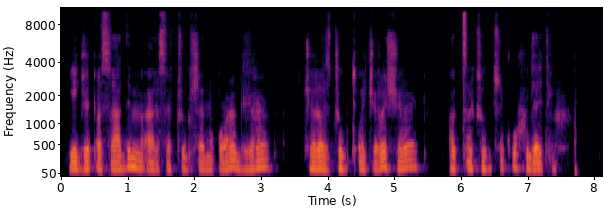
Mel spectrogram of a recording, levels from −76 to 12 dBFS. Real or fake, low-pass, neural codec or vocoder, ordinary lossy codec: fake; 9.9 kHz; codec, 44.1 kHz, 3.4 kbps, Pupu-Codec; MP3, 48 kbps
